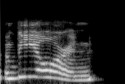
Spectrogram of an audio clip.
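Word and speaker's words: Björn: Bjorn.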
